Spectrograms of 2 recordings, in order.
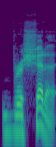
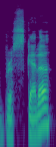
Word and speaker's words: bruschetta: Don't say bruschetta instead of bruschetta. They pronounce it bruschetta?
